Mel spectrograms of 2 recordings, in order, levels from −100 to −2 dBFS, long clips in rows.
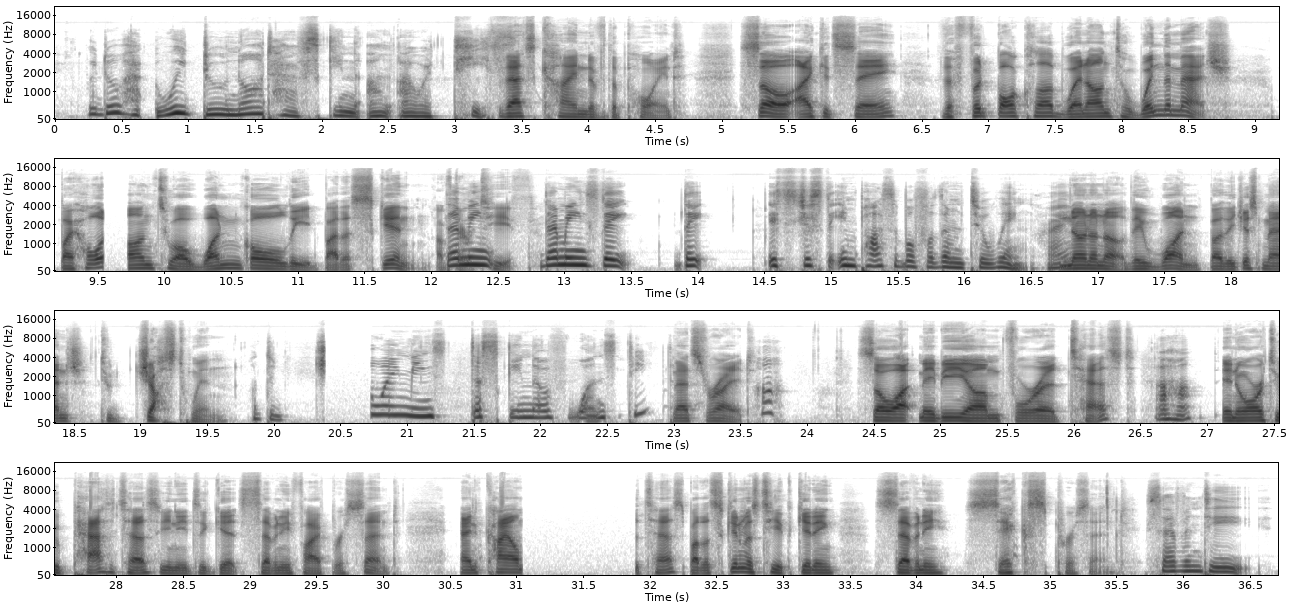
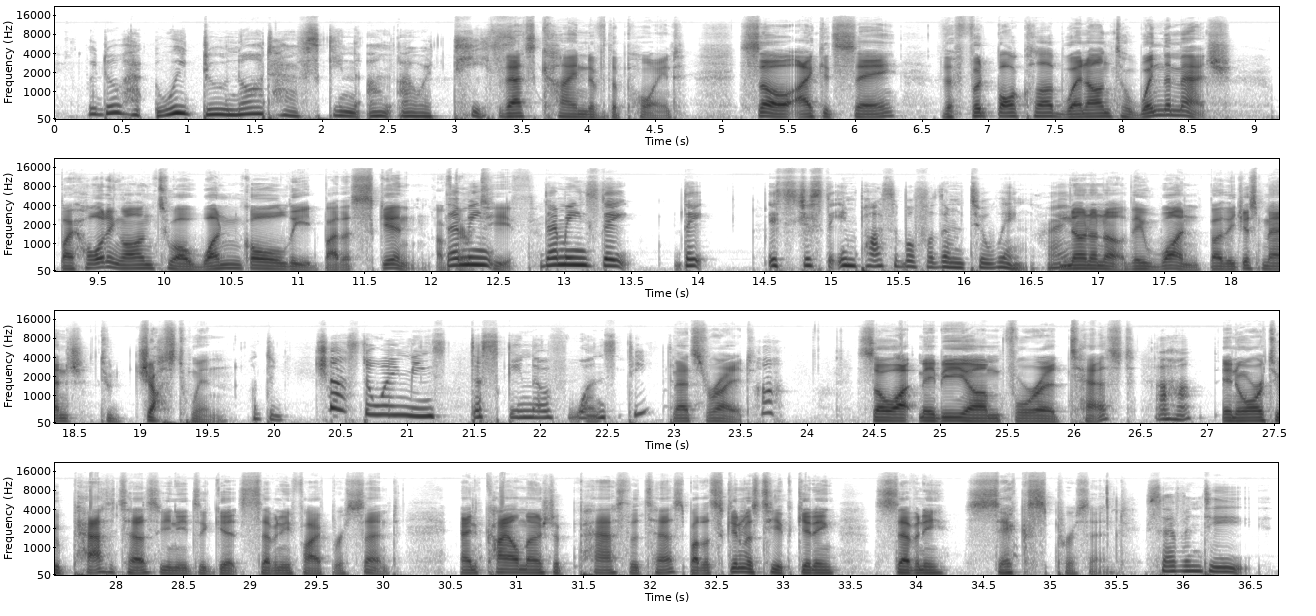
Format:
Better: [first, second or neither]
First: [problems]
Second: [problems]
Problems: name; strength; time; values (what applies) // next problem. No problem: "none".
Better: second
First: audio cutting out; at 9.5 s, at 20 s and at 31 s for 1 s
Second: none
